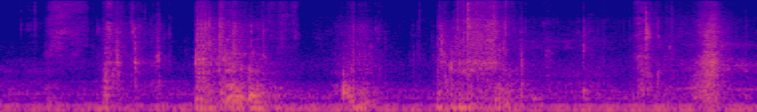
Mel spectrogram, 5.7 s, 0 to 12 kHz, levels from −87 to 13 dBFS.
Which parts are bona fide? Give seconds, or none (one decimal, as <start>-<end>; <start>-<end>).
0.0-5.7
